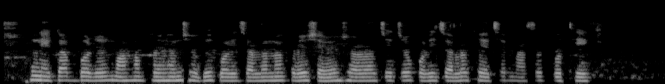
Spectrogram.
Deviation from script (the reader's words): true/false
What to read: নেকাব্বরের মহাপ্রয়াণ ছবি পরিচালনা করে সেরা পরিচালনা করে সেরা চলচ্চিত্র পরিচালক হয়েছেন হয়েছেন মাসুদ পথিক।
true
